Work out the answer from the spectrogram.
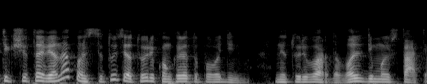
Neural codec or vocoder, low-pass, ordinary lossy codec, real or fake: none; 5.4 kHz; Opus, 64 kbps; real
